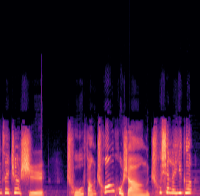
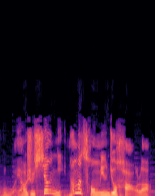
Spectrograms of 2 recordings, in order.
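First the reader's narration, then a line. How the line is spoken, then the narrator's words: Muttering. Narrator (Chinese): 哼哼嘀嘀咕咕地说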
